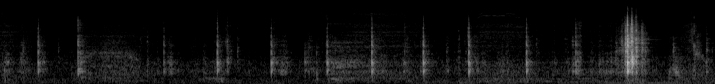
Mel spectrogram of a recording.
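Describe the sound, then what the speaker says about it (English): A spark plug spanner turning and loosening the spark plug on a two-stroke trimmer, a run of quiet metallic clicks and ratchet-like ticks at a steady pace, close by, ending in a brighter clink. "We're now going to remove the spark plug."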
